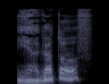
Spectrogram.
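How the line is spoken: Cheerful report. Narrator (Russian): Бодро доложил он Демидову

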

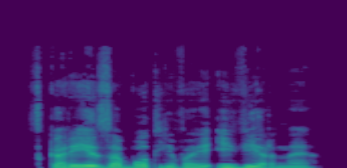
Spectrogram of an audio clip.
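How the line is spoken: Grumbling, stressing last word. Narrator (Russian): проворчала я, выделяя последнее слово

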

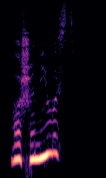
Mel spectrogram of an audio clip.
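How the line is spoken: Surprised exclamation. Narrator (Russian): удивленно воскликнула

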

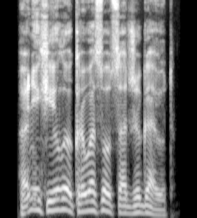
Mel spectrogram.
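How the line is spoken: Snorting soldier. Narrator (Russian): хмыкнул один из бойцов

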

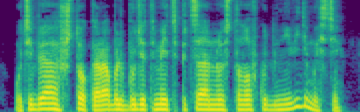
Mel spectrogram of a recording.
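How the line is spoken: Snide question, commander. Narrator (Russian): ехидно спросил комбат

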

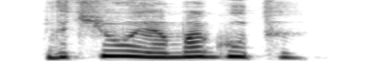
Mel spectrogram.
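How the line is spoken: Frightened girl. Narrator (Russian): Отчего-то испуганно сказала девушка

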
